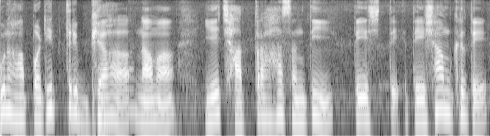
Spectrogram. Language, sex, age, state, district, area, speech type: Sanskrit, male, 18-30, West Bengal, Paschim Medinipur, urban, spontaneous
